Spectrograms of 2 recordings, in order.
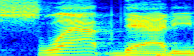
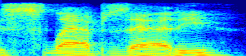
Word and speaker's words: Slap Zaddy: Okay, we got D-Flan versus Slap Daddy, number 5. It's actually Slap Zaddy. Say it right.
